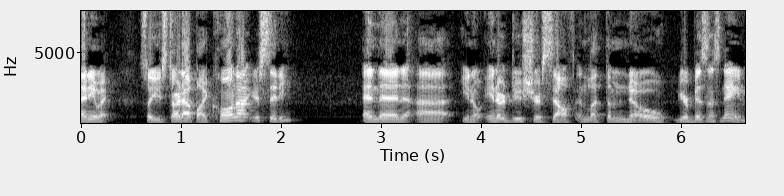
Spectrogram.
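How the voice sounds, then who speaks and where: An animated man with a Philadelphia accent. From Philadelphia, US. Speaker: social media marketer. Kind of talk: webinar-style tutorial. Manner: fast.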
